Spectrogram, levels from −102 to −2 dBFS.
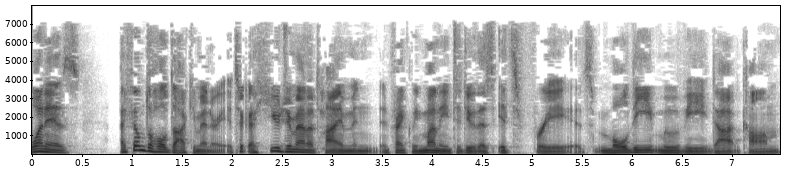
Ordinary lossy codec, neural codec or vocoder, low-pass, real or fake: MP3, 32 kbps; none; 7.2 kHz; real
